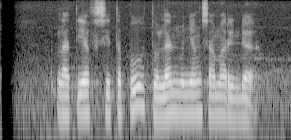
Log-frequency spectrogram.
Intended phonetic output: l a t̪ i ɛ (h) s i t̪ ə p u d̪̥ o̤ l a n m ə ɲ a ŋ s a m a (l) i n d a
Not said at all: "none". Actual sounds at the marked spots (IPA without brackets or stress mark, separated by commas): f, ɾ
